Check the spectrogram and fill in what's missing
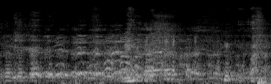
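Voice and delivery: breathless silent wheeze of laughter; wheezing laugh. Real, not acted. Comedian cracks up at his dad's plight, silent wheezing laugh. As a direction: laugh with no voice, doubled over. Comic laughing at own story.

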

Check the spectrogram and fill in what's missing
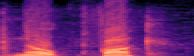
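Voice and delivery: loud panicked cursing; loud swearing. Real, not acted. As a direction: shout the curses. Being chased, cursing.

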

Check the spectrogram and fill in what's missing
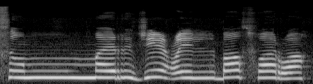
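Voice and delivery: सुम्मर्जिइल बसर drawn out slowly; slow recitation. Shown as a demonstration. Teacher recites the phrase for students.

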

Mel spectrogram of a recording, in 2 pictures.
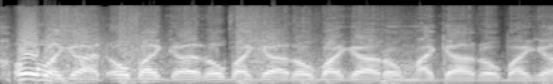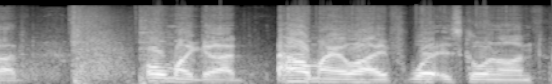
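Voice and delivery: loud, frantic disbelief; panicked, repetitive loud exclaiming. Real, not acted. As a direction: blurt it out in shaken shock. Just survived attack, fleeing.

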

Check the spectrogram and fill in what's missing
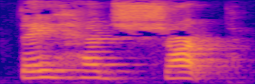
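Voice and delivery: usual speaking voice

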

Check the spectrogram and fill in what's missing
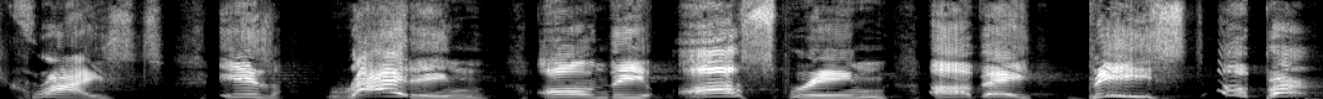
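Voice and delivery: loud, high preaching, slowing the key words; shouted sermon climax; full-force preaching. Acted. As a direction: preach it out to the whole church.

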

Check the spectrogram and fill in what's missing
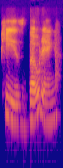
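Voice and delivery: ordinary delivery

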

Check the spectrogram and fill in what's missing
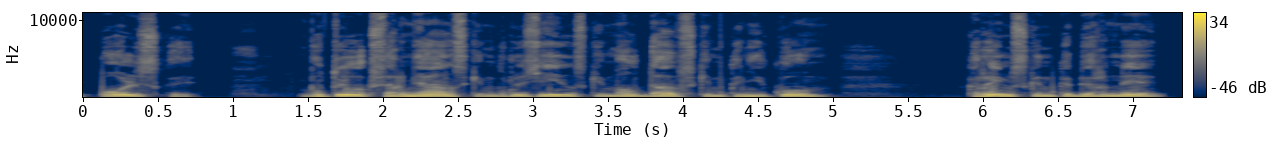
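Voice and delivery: usual speaking voice

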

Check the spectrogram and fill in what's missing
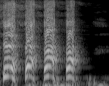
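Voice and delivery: high burst of laughter; real cackle; laughing. Real, not acted. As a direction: crack up laughing.

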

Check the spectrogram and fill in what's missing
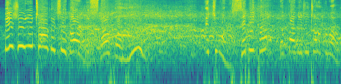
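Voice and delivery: high-pitched outraged rant; exaggerated indignant yell at a child; mock cussing out. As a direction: cuss out the bratty kid in a shrill squeal. Acted rant at bratty niece.

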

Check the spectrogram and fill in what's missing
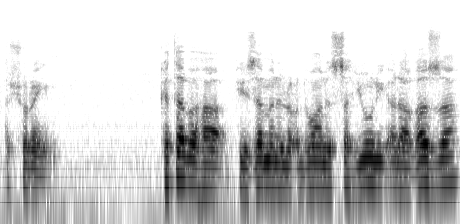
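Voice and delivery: usual speaking voice

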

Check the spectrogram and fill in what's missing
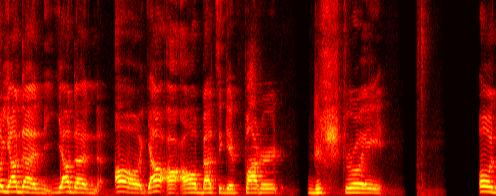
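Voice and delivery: ordinary talk

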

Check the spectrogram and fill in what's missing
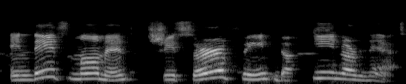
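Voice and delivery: slow, clear classroom read; slow model sentence. Shown as a demonstration. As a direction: model it slowly for learners. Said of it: "teacher models sentence slowly". (frase modelo lenta)

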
